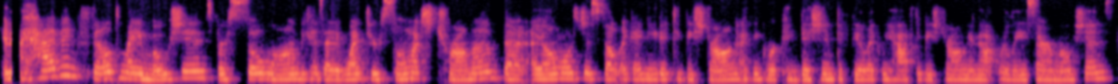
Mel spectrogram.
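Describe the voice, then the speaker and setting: A woman speaks as a podcast guest, recounting her life in a heartfelt, earnest way. She leans on repeated phrases to drive her points home, in a voice of middling pitch. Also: steady tone, normal speed, few pauses. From Canada. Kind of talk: personal storytelling in a conversation.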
